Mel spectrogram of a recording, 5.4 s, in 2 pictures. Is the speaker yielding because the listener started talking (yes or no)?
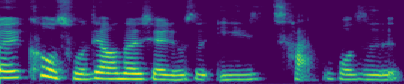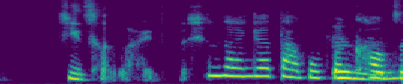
no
